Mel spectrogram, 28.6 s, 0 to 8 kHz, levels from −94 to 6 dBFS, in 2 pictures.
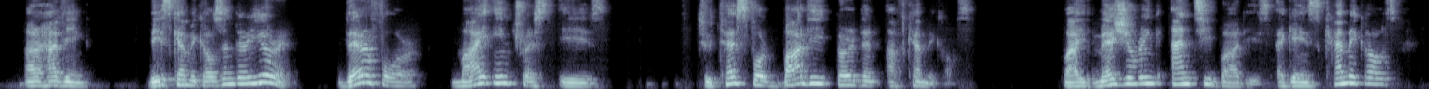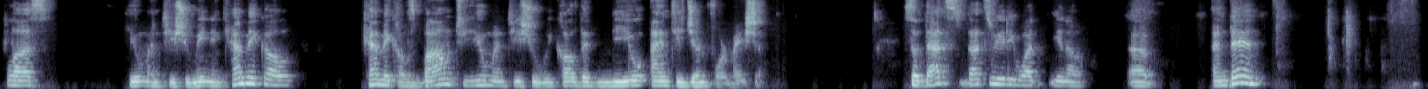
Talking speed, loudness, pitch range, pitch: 105 wpm, -19 LUFS, 125-185 Hz, 145 Hz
